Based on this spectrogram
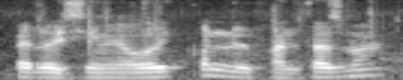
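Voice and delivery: ordinary talk

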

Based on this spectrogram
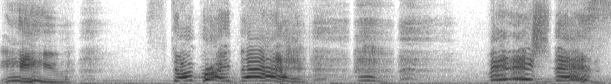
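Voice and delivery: desperate shout. Acted. Desperate shouting after fleeing Eve.

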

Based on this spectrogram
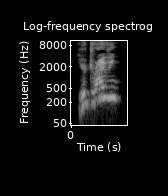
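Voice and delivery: high, loud retold disbelief; upset doctor. Doctor learning the heart patient drove himself, upset. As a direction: imitate a doctor appalled at the answer. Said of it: "she's all upset".

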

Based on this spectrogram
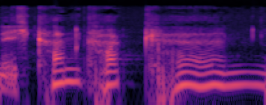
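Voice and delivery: drawn-out and teasing, slow; slow singsong. Shown as a demonstration. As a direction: stretch each word out slowly. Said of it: "Guck mal".

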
